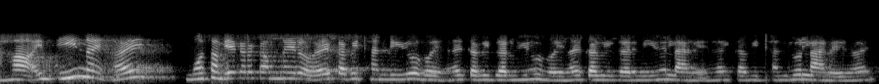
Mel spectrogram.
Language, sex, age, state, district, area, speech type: Maithili, female, 30-45, Bihar, Samastipur, rural, conversation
